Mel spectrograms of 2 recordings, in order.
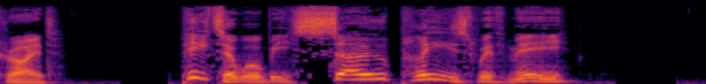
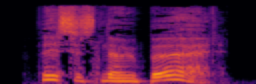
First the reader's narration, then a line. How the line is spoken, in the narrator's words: he said in a scared voice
